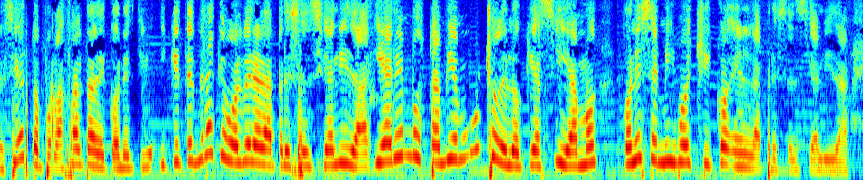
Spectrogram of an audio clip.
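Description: A woman's high-pitched voice at a fairly quick pace with hardly any pauses and very wide pitch swings, dry and close with no echo, with music in the background. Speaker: retired school principal. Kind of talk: interview. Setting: video call.

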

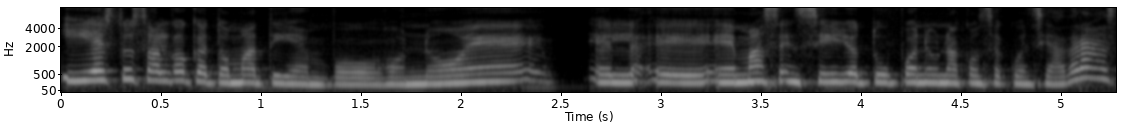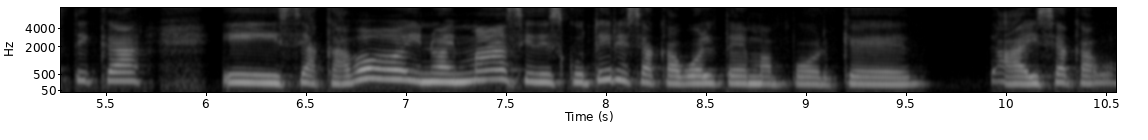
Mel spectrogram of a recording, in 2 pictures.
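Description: A woman speaks in a high pitch with ordinary pitch variation. Her pace is moderate. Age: 30s. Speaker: clinical psychologist. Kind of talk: interview.

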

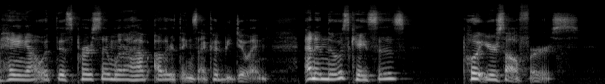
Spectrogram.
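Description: Using an ordinary speaking voice, a woman keeps a fairly high pitch and ordinary pitch variation. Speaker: podcast host. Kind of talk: solo casual monologue. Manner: casual, filler-heavy.

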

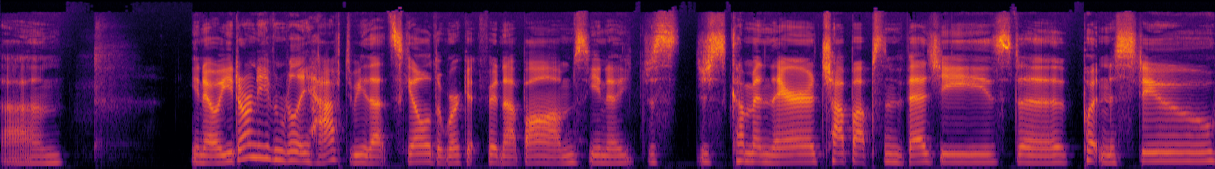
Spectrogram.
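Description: A woman with an American accent and a plain, everyday voice speaks at a moderate pace, fairly low in pitch, with fairly even intonation and very even loudness, in a very clean recording with a silent background. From Charleston, South Carolina. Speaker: food-sharing volunteer. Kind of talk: casual interview chat.

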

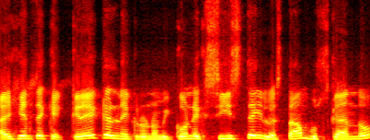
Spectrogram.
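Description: A man talks at a moderate pace. His pitch is high. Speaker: podcast host. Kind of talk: casual chat.

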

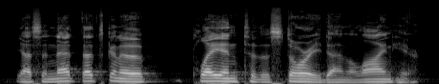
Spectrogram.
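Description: In a very clean recording with a silent background, a man with a New Jersey accent talks at a medium pitch with ordinary pitch variation. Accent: New Jersey American. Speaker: podcast host. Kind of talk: interview.

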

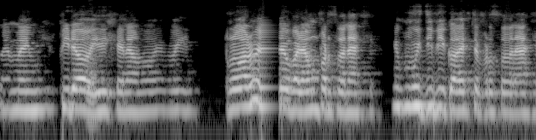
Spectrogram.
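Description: Speaking in a Rioplatense accent with hardly any pauses, a woman at a fairly high pitch keeps a moderate pace and monotone, flat intonation while her loudness swings widely. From Argentina, Buenos Aires. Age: 30s. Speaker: writer and teacher. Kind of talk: interview conversation.

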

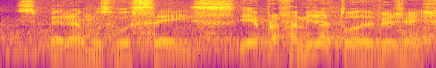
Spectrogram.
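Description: A man speaks with a São Paulo accent. Noticeable background noise and audible room echo surround him. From São Paulo, Brazil. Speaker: actor. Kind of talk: casual interview.

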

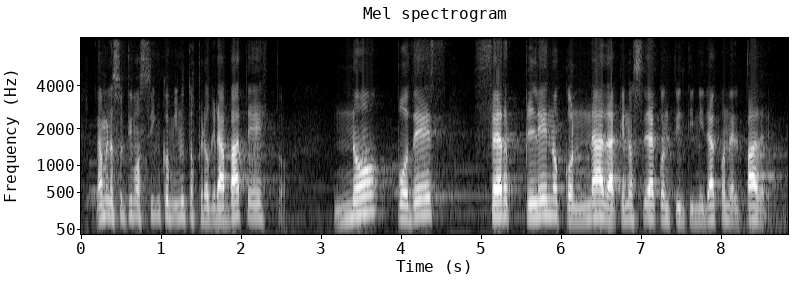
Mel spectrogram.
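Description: With an Argentine accent, a man speaks at a high pitch and a fairly slow pace. His intonation stays fairly even. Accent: Argentine Spanish (voseo). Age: 40s. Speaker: pastor. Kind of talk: sermon. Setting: church.

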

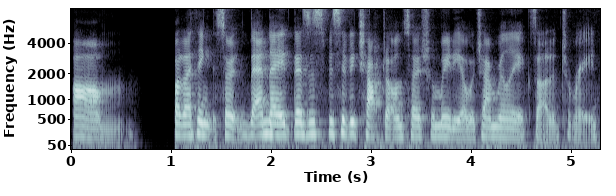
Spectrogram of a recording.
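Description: A woman with an Australian accent talks very fast in a bright, sharp tone at medium pitch, on a very clean recording with a silent background. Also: fairly even intonation. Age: 20s. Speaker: podcast co-host. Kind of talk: casual chat.

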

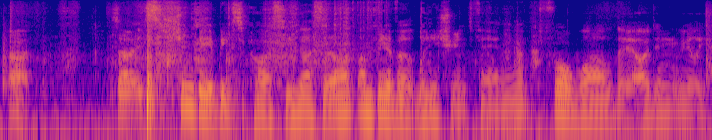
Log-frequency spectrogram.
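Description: A man with an Australian accent, talking at a moderate pace. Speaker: solo podcaster. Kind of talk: casual monologue. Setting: home recording.

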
